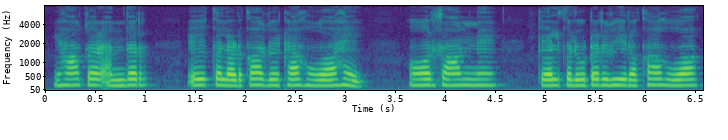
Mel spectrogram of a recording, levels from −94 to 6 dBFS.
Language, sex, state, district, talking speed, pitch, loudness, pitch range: Hindi, female, Rajasthan, Jaipur, 135 wpm, 205 Hz, -15 LUFS, 200-210 Hz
